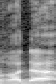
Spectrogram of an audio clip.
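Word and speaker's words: غداة: Jadi kalau ada kalimat ghada ingat bacanya ghada.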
